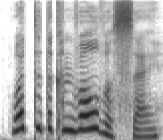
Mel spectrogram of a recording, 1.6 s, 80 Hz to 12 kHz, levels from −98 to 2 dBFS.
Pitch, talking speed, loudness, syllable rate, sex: 280 Hz, 185 wpm, -18 LUFS, 5.8 syllables/s, female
